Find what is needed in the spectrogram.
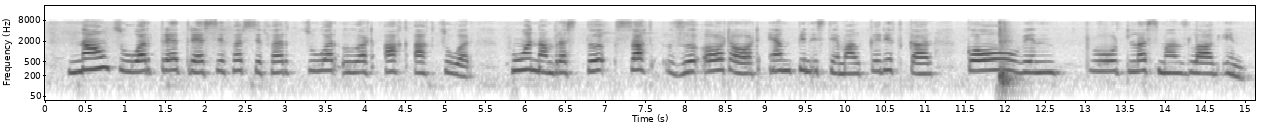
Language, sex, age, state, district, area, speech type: Kashmiri, female, 30-45, Jammu and Kashmir, Pulwama, rural, read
